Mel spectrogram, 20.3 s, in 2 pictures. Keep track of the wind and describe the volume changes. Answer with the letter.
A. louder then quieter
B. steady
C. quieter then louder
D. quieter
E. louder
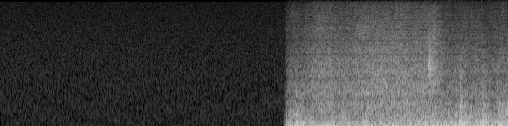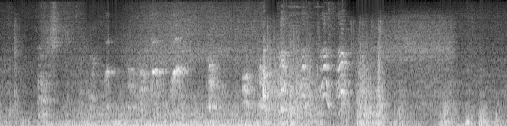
E.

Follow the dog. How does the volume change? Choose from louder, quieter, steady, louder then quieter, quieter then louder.
louder.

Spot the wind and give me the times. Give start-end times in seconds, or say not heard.
5.7-20.2.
